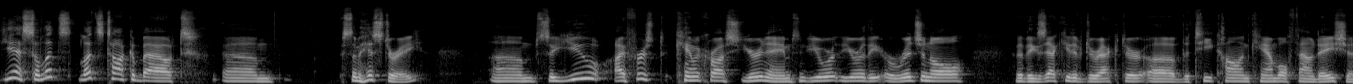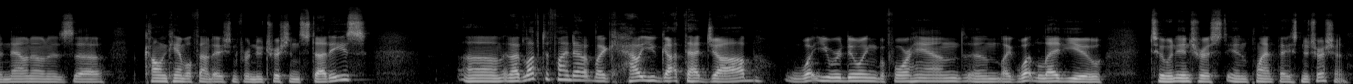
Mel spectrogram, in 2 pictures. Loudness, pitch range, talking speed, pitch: -26 LUFS, 135-170 Hz, 165 wpm, 145 Hz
